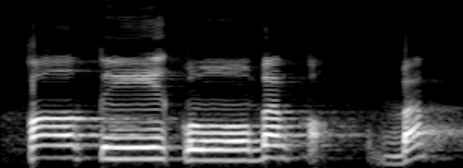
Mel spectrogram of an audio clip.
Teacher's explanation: Qalqalah adalah suara tambahan yang kuat yang keluar setelah menekan makhraj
